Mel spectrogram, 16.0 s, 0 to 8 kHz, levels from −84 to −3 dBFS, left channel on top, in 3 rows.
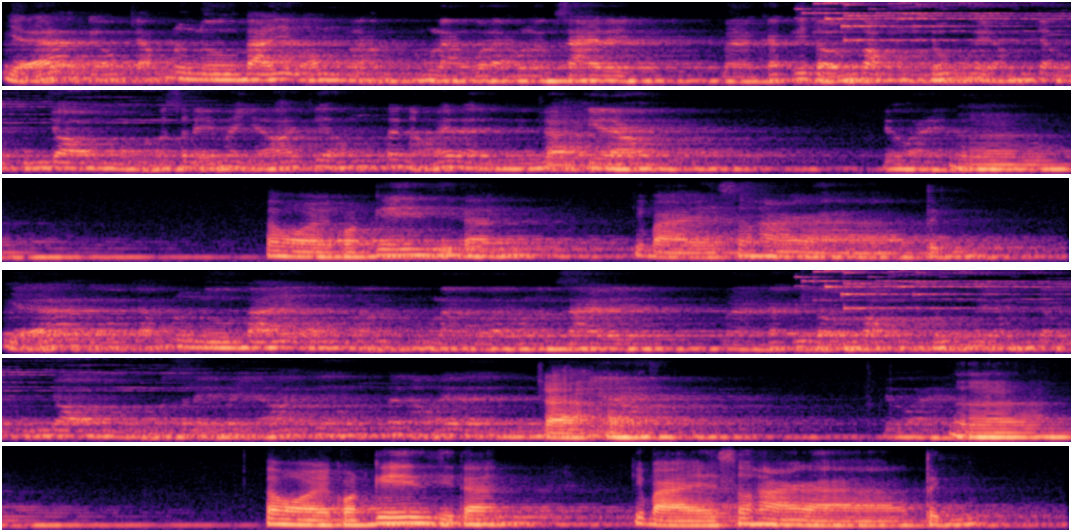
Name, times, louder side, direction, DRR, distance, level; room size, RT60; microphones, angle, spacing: voice 1, 0.0-3.2 3.6-8.6 9.7-10.1, left 3 dB, 75° left, 1 dB, 0.5 m, -25 dB
Chime, 4.0-6.3, equal, 5° right, 0.7 m, -33 dB
voice 2, 8.1-8.6 10.1-10.6 12.0-13.2 13.8-15.6, right 5 dB, 70° right, 12 dB, 0.4 m, -20 dB
9.9 x 6.0 x 4.2 m, 2.5 s
head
